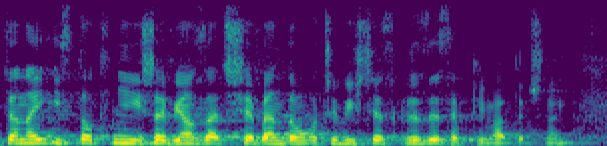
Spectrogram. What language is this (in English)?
Polish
